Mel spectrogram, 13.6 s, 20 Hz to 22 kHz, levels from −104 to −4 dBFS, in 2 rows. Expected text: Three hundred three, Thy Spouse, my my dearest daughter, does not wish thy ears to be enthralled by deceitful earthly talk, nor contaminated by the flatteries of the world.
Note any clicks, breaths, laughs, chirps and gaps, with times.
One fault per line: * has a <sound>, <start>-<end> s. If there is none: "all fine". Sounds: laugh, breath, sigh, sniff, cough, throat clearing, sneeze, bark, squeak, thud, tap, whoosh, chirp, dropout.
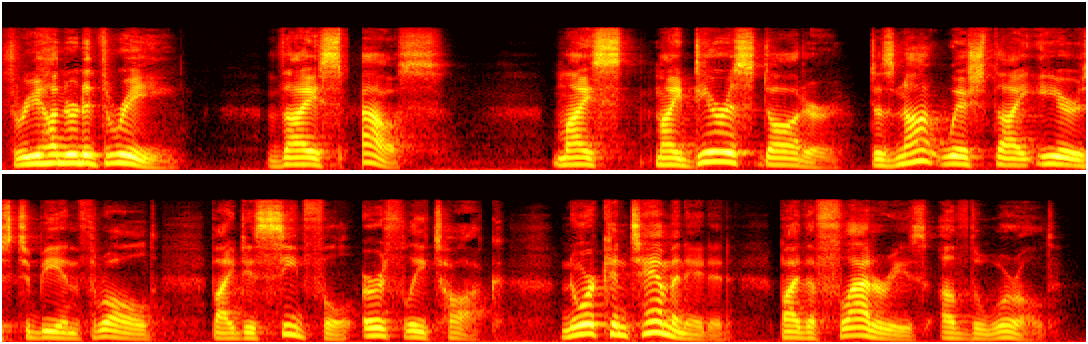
* has a dropout, 2.2-2.3 s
